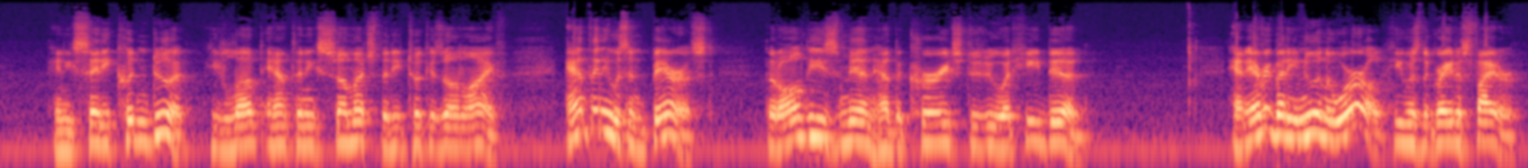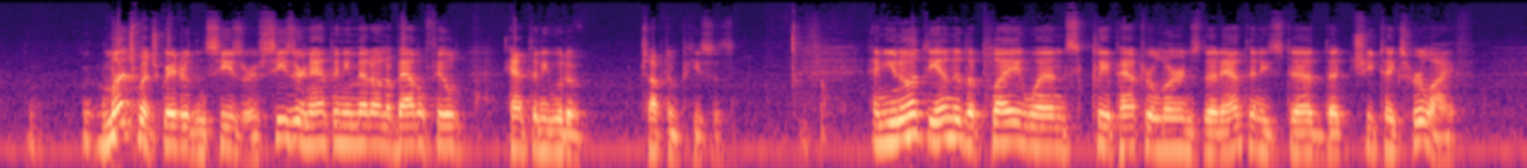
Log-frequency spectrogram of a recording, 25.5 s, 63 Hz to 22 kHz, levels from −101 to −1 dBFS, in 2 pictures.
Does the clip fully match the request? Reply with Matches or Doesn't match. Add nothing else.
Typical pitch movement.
Matches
